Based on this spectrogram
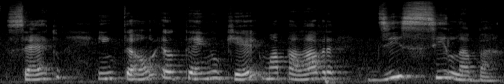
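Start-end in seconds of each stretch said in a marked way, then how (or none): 3.7-5.0 "dissílaba" with di set apart from sílaba; syllable emphasis. Shown as a demonstration. Teacher naming a two-syllable word, "dissílaba" said in parts. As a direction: dwell on the prefix of "dissílaba". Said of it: "porque ela tem duas sílabas".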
